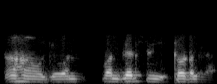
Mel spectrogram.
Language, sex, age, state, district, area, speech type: Telugu, male, 18-30, Telangana, Jangaon, rural, conversation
